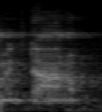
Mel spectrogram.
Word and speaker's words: MacDonald: it so you don't forget again it's tom mcdonald before that it means this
